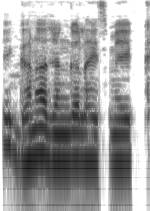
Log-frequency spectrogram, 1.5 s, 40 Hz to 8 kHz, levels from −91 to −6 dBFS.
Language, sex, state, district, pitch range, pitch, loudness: Hindi, male, Bihar, Muzaffarpur, 135-155 Hz, 140 Hz, -24 LUFS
